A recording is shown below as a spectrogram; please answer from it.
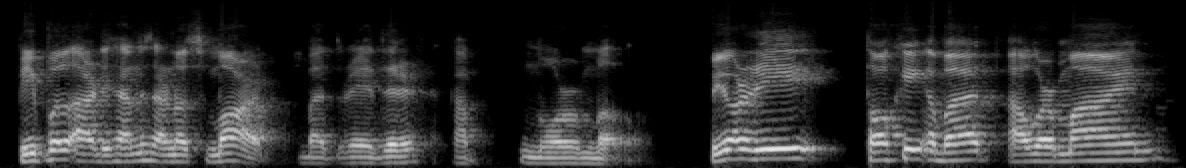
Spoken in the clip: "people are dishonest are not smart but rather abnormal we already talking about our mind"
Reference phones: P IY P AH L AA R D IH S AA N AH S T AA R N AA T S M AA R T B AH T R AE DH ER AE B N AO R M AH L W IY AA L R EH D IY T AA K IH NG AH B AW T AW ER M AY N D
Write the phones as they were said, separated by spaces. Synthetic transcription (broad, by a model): P IY P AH L AA R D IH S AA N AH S AA R N AA T S M AA R T B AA T R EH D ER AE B N AO R M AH L W IY AA L R EH D IY T AA K IH NG AH B AW T AW ER M AY N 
